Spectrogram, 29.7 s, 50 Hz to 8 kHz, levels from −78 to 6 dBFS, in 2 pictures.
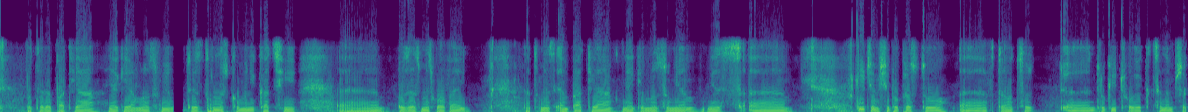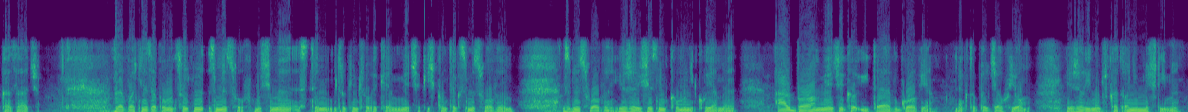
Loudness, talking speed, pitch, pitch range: -18 LUFS, 140 wpm, 105 Hz, 100-115 Hz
